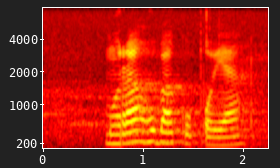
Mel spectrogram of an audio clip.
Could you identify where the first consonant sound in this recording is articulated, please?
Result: labial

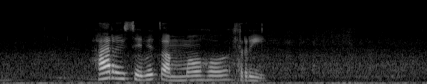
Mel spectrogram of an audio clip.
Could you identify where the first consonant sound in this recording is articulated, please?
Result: glottal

